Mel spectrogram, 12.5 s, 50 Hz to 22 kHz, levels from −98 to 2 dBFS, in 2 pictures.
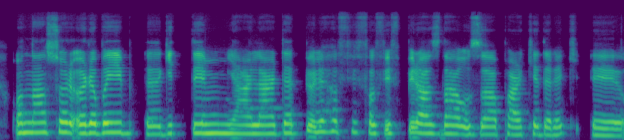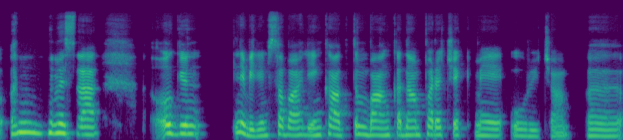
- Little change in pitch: No, average, 3.8 semitones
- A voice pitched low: No, high, 235 Hz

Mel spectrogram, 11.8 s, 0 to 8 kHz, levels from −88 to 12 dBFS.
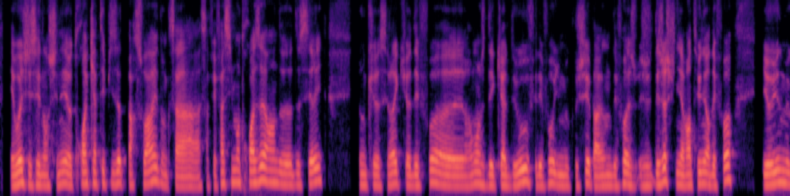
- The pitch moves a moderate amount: Yes, average, 3.0 semitones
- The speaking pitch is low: Yes, low, 120 Hz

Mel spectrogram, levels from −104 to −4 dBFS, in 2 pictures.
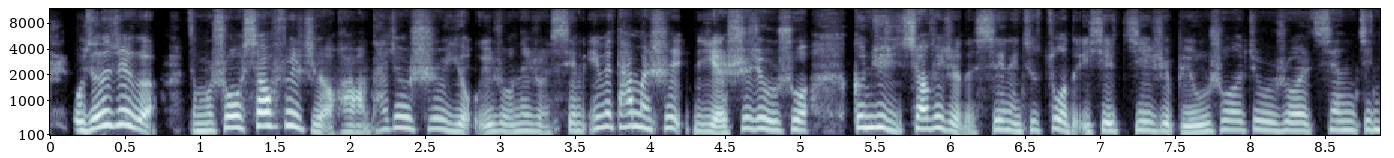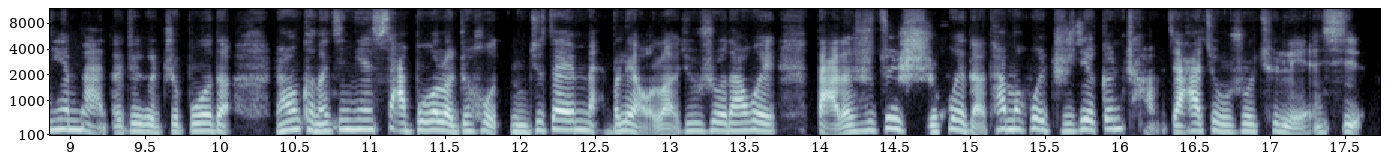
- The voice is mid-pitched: No, high, 220 Hz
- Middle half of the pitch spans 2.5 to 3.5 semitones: No, average, 3.9 semitones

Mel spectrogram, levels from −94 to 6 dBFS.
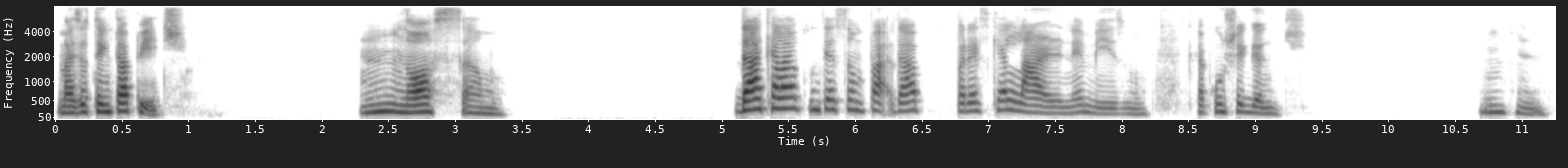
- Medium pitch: No, high, 195 Hz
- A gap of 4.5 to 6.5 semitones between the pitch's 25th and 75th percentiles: Yes, average, 4.8 semitones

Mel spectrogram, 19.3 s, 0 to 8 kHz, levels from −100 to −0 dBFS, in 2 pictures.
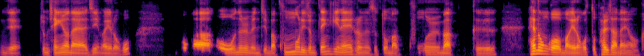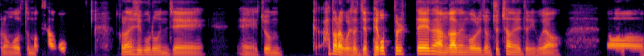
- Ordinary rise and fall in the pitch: Yes, average, 3.6 semitones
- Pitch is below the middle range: Yes, low, 100 Hz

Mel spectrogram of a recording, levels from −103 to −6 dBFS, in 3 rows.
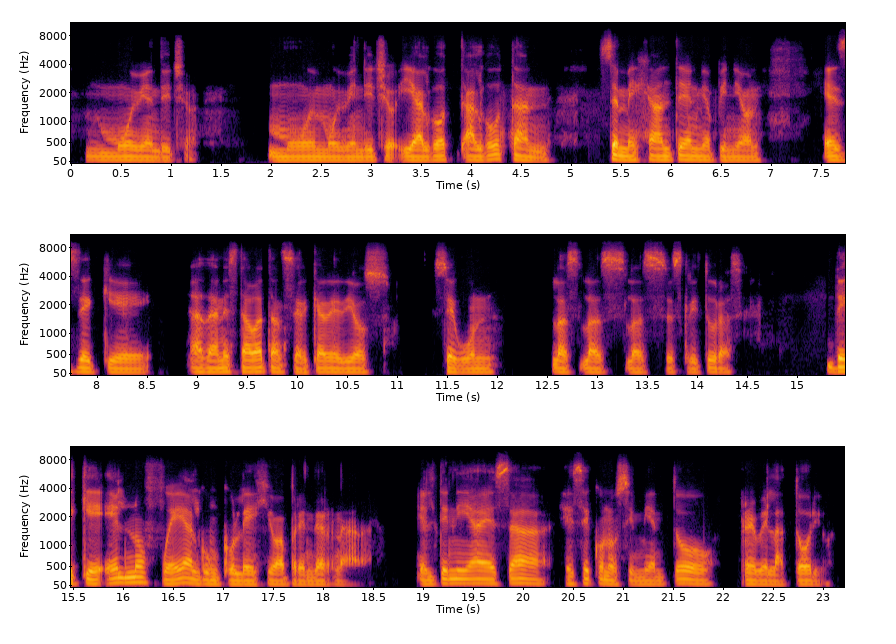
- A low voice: Yes, very low, 85 Hz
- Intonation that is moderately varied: No, narrow, 2.2 semitones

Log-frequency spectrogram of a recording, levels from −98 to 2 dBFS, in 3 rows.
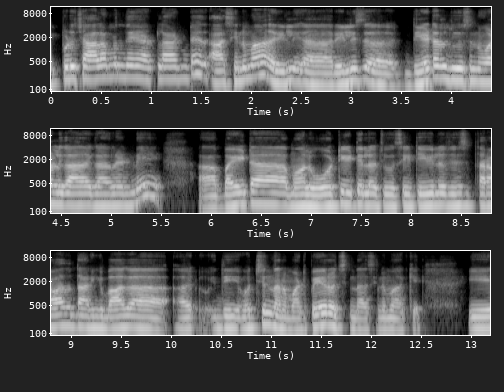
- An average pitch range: Yes, average, 3.8 semitones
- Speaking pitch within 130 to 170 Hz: Yes, medium, 140 Hz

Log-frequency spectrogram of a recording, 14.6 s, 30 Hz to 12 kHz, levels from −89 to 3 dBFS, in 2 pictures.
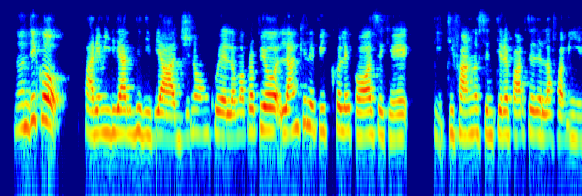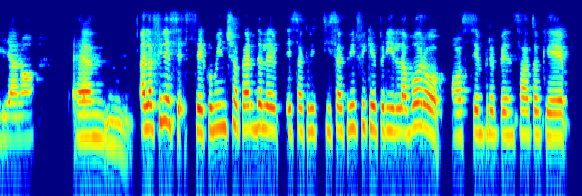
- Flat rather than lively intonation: No, average, 3.1 semitones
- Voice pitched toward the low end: No, high, 210 Hz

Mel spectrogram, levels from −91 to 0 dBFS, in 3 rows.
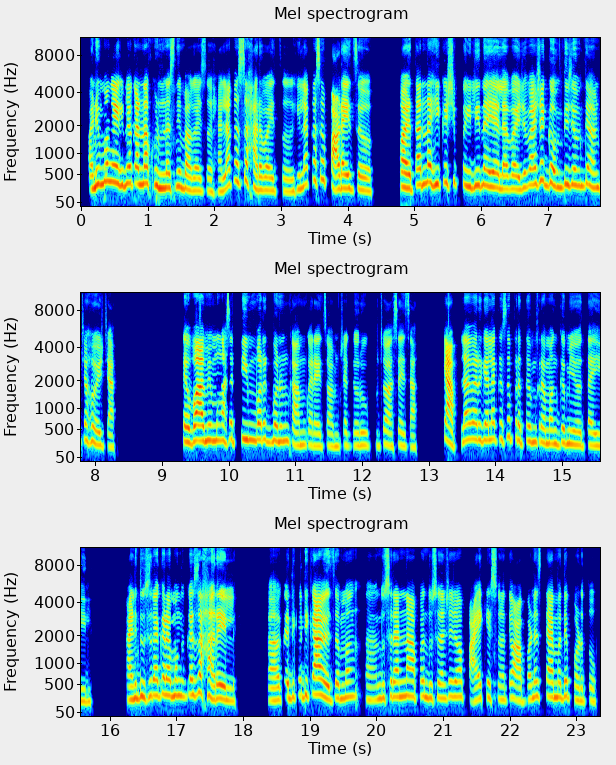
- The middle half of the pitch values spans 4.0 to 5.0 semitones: Yes, average, 4.7 semitones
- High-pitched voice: Yes, very high, 260 Hz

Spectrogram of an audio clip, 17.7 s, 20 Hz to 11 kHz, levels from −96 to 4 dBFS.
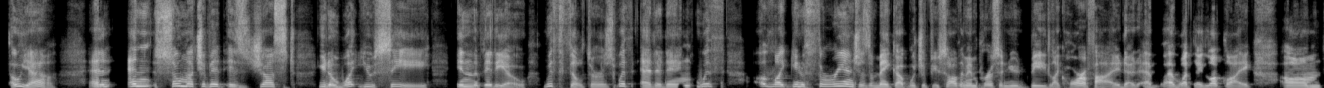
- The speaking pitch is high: Yes, high, 210 Hz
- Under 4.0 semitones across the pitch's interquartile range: No, wide, 5.6 semitones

